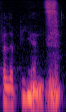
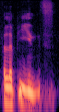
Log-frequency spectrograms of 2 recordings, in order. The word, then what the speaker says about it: Philippians: here she knows so i struggled to pronounce the word philippians philippians it sometimes comes out like i'm saying philippines which i'm not really trying to say so if you hear it that way know that i'm meaning the book of the bible philippians philippians right so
